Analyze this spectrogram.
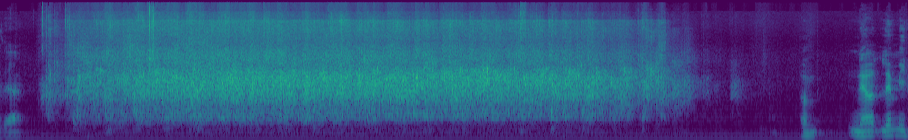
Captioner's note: applause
